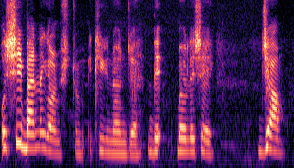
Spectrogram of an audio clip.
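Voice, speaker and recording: A woman's voice: mid-range voice, normal speed. An eighteen-year-old woman vlogging at home, telling a story in a chatty, dramatic way with exclamations. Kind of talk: casual vlog chat to camera. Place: at home indoors.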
